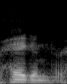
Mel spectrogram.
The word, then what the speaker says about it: Hagon: You get the your preload adjuster, a very nice unit made by the guys at Hagon, or Hagen. I think it's Hagon shocks. Rowwoods. I've heard it pronounced both ways, but I've heard it more or less Hagen.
